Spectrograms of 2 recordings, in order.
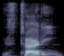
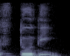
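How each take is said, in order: First: "study" said as "es-TAH-dee"; corrected pronunciation. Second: "study" said Spanish-style as "es-TOO-dee"; mispronounced slip. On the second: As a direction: say "study" with an oo vowel, like "estudi". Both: Shown as a demonstration. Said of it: "perdón".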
